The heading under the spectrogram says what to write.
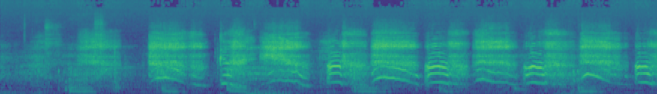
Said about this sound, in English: She's just breathing, if anything.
